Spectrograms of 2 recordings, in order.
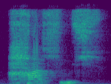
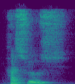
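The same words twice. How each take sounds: First: The word is said slowly and drawn out. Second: The word is said at a natural pace. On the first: It is slowed down so the sounds can be learned. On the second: It is the way the word is really said.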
